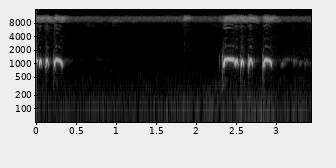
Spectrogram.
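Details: Zebra dove, local bird, in full ngayer song as a trigger for other doves to reply: a run of quick stuttering coos, then after a pause a louder cluster of four rolling coos ending in a soft trailing note.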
